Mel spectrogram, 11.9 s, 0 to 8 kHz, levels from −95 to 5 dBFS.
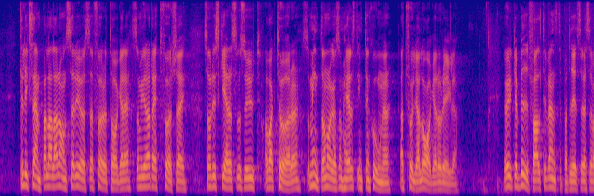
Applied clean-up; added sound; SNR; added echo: none; none; none; none.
